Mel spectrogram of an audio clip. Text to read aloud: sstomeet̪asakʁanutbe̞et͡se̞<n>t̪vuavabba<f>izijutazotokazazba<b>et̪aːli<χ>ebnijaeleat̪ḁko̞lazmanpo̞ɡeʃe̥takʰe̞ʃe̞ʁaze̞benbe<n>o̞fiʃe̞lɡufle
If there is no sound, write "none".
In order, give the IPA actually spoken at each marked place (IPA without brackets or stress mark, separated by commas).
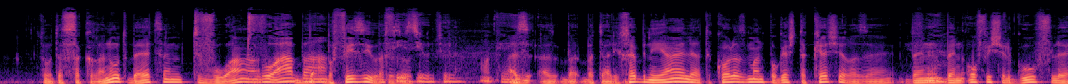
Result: m, f, b, χ, n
